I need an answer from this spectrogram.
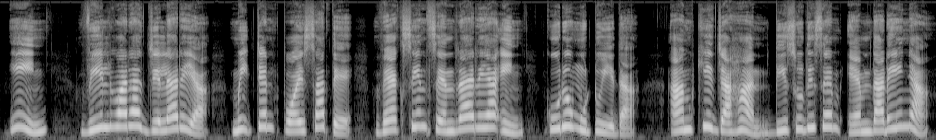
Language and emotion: Santali, neutral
